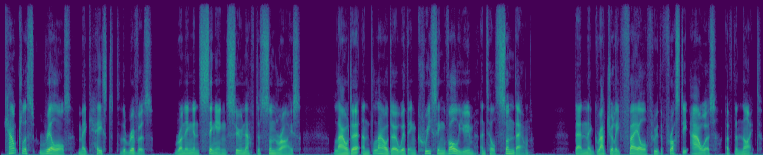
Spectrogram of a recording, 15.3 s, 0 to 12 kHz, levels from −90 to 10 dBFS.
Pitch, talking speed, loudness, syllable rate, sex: 110 Hz, 125 wpm, -23 LUFS, 4.1 syllables/s, male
